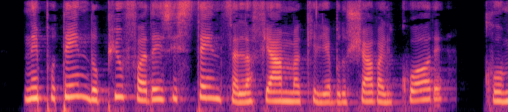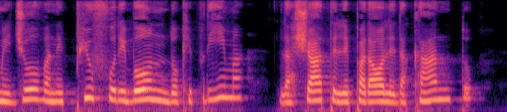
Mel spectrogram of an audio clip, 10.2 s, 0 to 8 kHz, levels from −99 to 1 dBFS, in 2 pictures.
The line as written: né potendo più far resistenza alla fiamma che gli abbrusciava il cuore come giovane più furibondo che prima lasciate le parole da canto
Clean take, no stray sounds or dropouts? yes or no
yes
